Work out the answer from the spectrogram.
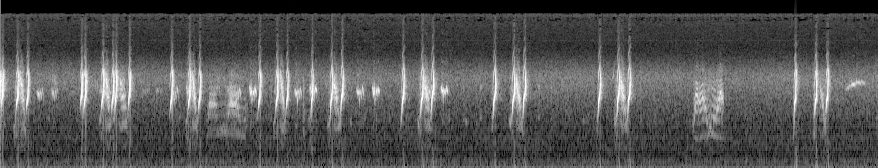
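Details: Common quail calls used to lure quail for hunting: sharp, repeated notes in pairs and triplets about once a second, with one brief raspy buzz midway and quiet background noise.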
